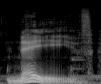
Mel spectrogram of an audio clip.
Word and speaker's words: Nave: And Nave is spelled N-A-V-E. And just a little aside, my family name is pronounced Nave, N-A-V-E. And somebody once said to me years ago, oh, Nave is fine, but Nave is so much more fun. So that's how Nave came to be.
